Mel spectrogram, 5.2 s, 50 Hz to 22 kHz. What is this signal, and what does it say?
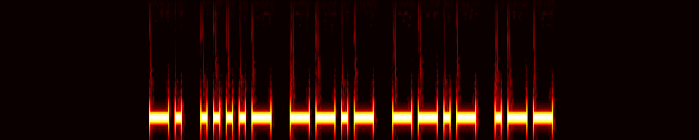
Morse code, heard as a keyed tone, about 25 wpm, 700 Hz. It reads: N4QQW
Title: USA Call Signs - 5 Characters - 4x Character Spacing - 25wpm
